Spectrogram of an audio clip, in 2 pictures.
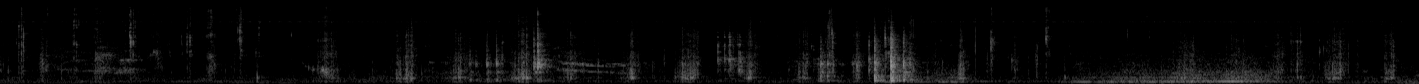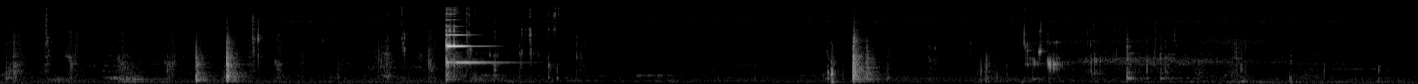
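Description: Close-up crunching and chewing of the last crunchy snack bits, with scattered small clicks. About two-thirds of the way through a glass bowl clinks once, sharply, with a short ring; this is the loudest sound.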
